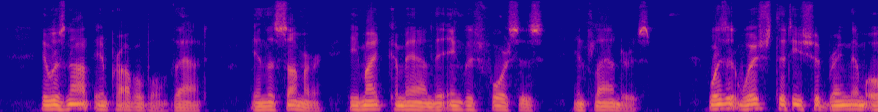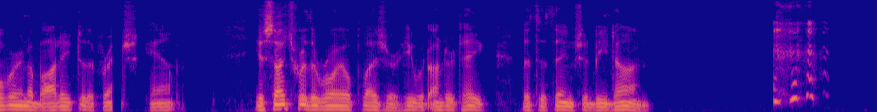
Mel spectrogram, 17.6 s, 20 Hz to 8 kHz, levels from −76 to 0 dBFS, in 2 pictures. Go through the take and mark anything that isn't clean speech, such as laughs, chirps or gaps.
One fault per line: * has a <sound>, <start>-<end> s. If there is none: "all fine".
* has a dropout, 9.9-10.0 s
* has a laugh, 16.5-17.1 s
